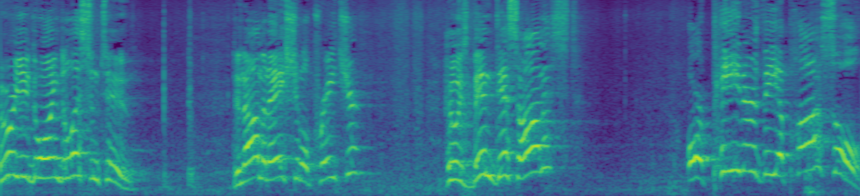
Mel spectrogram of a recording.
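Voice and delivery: high, forceful, insistent, emphatic delivery. A speaker pressing a point to an audience, yelling. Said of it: "Sorry if I'm yelling".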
